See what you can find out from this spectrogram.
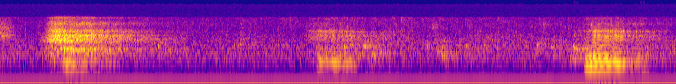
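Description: Slow, sleepy breathing: three soft, airy breaths spaced a few seconds apart, fairly quiet, with a faint nasal rasp and no talking.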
